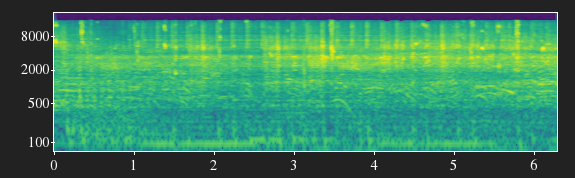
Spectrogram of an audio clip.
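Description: A basketball bouncing on a hardwood court during a game in a large hall, with voices and music mixed in.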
